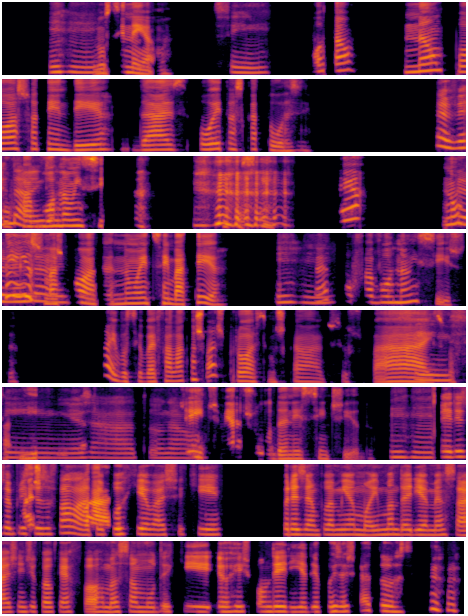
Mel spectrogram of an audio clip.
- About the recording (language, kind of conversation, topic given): Portuguese, advice, Como posso reduzir as interrupções digitais e manter um foco profundo?
- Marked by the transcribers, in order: laugh; chuckle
